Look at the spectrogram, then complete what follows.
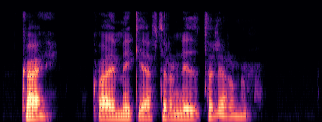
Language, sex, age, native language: Icelandic, male, 60-69, Icelandic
